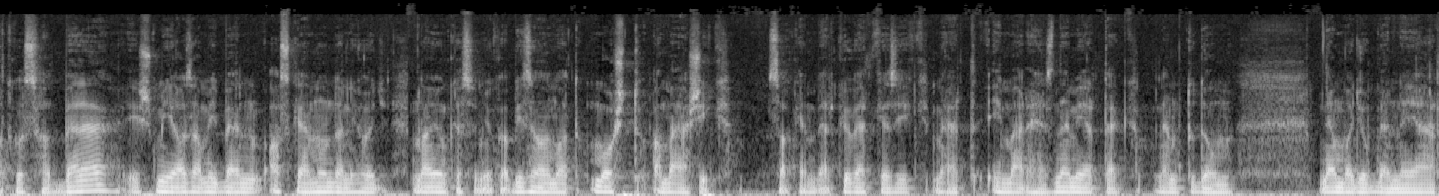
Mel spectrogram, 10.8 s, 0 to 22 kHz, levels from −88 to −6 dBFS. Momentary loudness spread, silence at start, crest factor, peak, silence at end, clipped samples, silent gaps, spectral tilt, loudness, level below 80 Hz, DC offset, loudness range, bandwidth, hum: 8 LU; 0 s; 12 dB; -4 dBFS; 0 s; under 0.1%; none; -6.5 dB/octave; -18 LUFS; -28 dBFS; under 0.1%; 3 LU; 16.5 kHz; none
